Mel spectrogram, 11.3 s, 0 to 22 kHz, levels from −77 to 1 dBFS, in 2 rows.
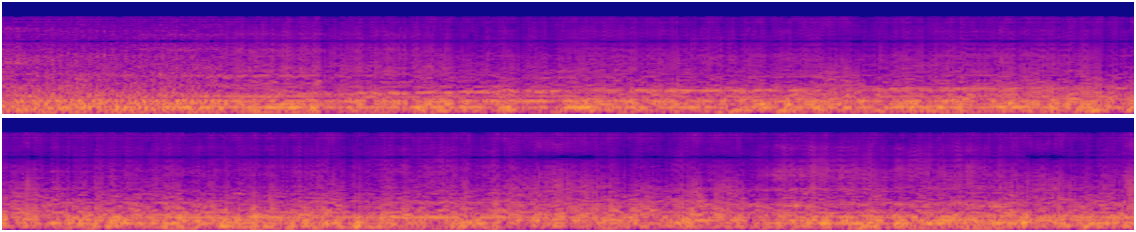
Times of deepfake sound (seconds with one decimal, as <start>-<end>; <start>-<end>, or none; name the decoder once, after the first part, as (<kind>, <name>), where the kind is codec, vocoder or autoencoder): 1.1-11.3 (vocoder, BigVGAN v2)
